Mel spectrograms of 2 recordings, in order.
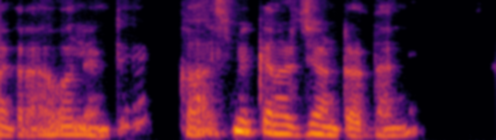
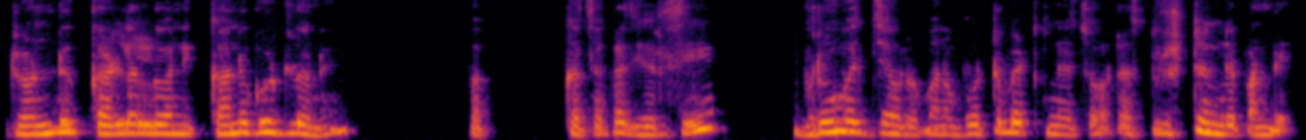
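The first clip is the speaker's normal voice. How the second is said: ordinary talk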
